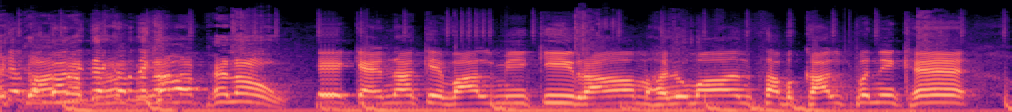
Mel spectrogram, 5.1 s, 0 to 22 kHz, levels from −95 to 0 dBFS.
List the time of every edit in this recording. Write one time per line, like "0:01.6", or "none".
0:01.6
